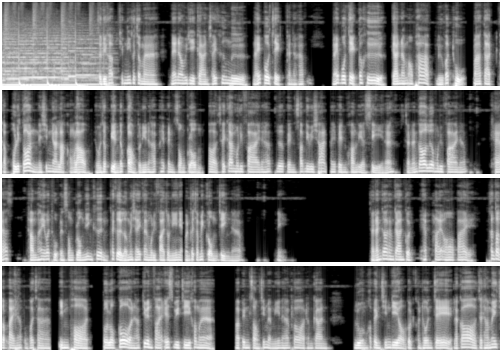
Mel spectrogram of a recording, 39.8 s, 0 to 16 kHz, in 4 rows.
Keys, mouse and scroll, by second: 0.0 Tab, 2.1 click, 2.8 click, 6.6 click, 10.4 click, 13.9 alt+1, 14.4 click, 17.1 click, 17.3 click, 17.6 click, 17.8-19.3 drag, 20.2 middle click, 23.3 click, 24.8 click, 25.9-26.8 middle drag, 26.8 Delete, 29.0 click, 30.0 F4, 34.0 ctrl+j, 37.1 ctrl+j.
